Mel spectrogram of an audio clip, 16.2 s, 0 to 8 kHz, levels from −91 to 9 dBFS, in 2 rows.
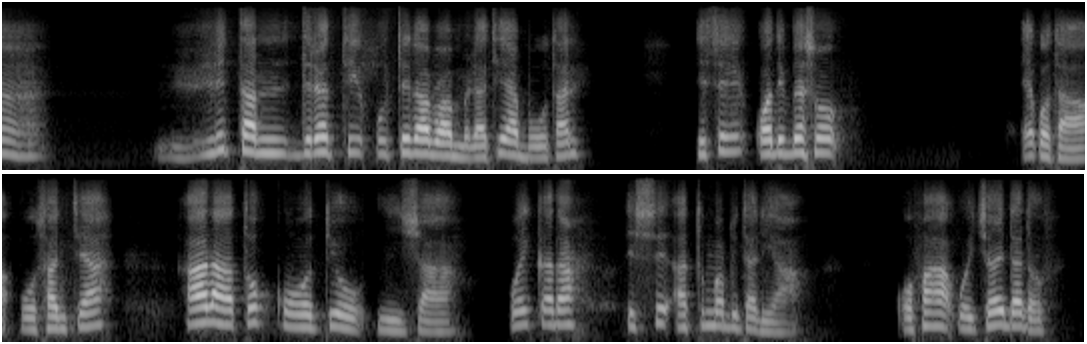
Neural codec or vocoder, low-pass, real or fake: codec, 16 kHz, about 1 kbps, DyCAST, with the encoder's durations; 7.2 kHz; fake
